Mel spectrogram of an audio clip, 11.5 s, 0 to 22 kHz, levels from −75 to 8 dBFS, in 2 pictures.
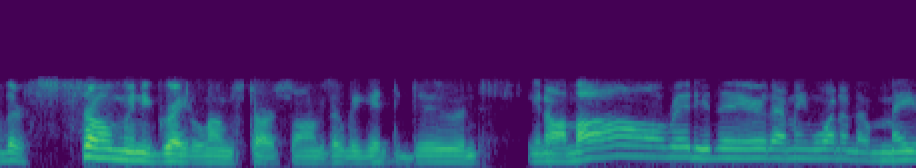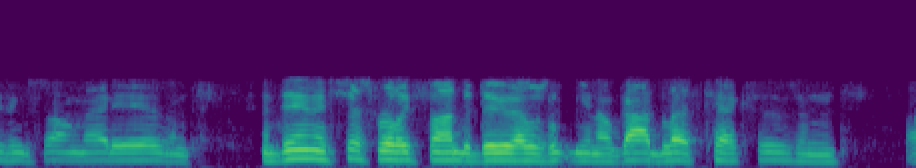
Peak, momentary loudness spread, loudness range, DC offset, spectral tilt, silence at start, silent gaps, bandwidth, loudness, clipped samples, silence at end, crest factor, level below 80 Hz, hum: -4 dBFS; 13 LU; 7 LU; under 0.1%; -9.5 dB/octave; 0 s; none; 4 kHz; -23 LUFS; under 0.1%; 0 s; 20 dB; -62 dBFS; none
